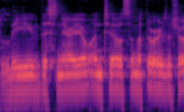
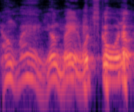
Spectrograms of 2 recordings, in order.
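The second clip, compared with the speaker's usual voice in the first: very loud, high-pitched holler; 7 semitones higher, 9 dB louder than usual. Retelling a bike crash, shouting through a driver's window: imitating own yelling.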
